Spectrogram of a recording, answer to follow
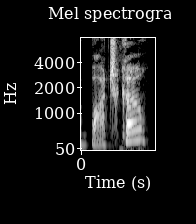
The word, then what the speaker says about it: Bochco: This episode is written by Stephen Bochco, I believe is how you say his name, who is one of the co-creators of Doogie Howser, MD.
